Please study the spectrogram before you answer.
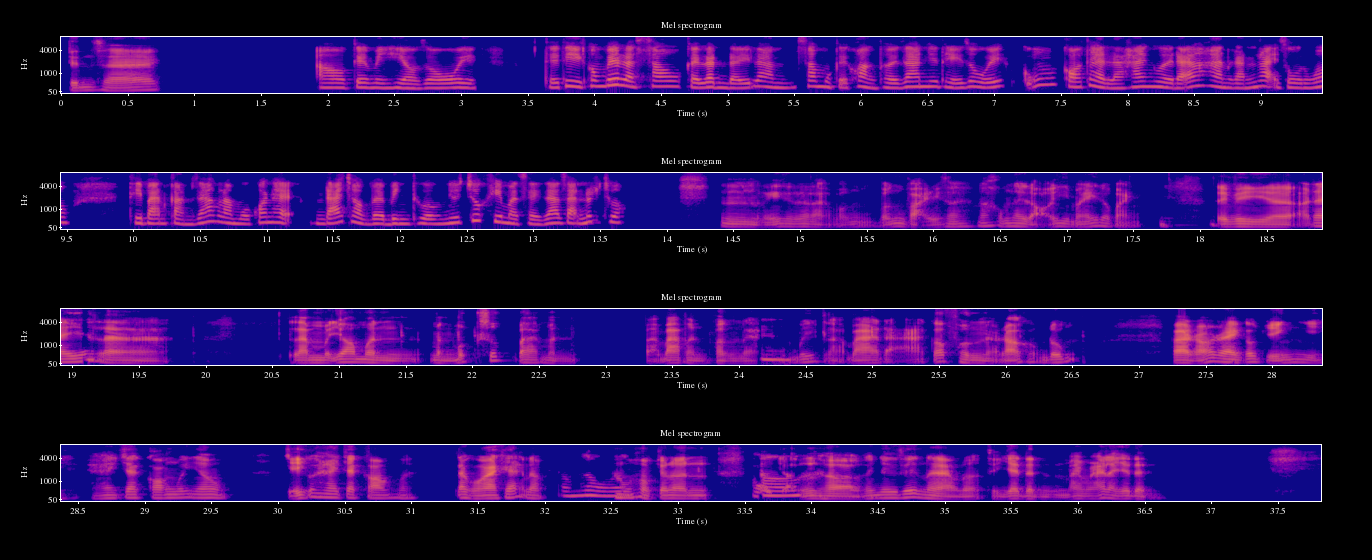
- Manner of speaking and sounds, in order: alarm; tapping; laughing while speaking: "hông?"; sniff
- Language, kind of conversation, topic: Vietnamese, podcast, Bạn có kinh nghiệm nào về việc hàn gắn lại một mối quan hệ gia đình bị rạn nứt không?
